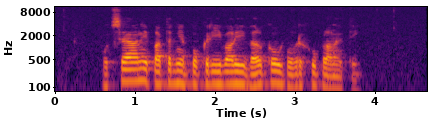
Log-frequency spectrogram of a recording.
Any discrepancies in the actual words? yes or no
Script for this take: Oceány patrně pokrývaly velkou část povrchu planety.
yes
